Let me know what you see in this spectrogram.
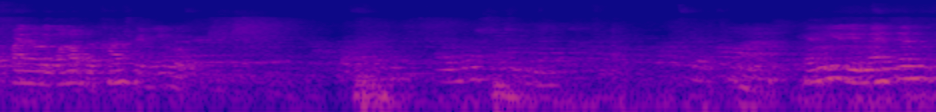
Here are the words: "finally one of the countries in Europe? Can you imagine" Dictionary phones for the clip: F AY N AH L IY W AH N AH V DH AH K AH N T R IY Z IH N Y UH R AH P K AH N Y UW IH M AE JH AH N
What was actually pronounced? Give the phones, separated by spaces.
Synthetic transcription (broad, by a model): F AY N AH L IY W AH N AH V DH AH K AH N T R IY IH N Y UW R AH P K AH N Y UW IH M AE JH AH N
